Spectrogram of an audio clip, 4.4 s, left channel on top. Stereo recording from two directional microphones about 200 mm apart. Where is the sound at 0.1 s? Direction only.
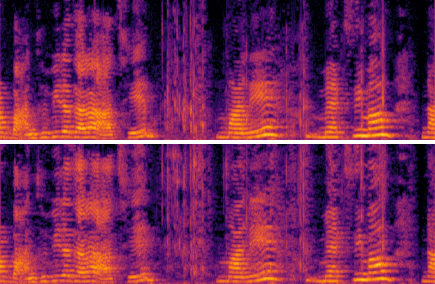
15° right (ahead or behind).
